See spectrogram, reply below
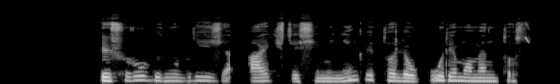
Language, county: Lithuanian, Kaunas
